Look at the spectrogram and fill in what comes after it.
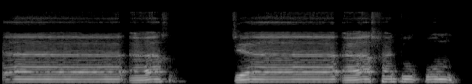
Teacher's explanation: Hamzah pertama tetap dibaca seperti biasa, seperti hafaz. Tapi yang kedua itu ditasilkan.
